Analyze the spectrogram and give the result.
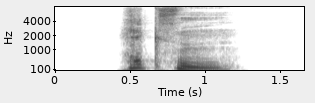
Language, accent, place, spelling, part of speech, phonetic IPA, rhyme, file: German, Germany, Berlin, Haecksen, noun, [ˈhɛksn̩], -ɛksn̩, De-Haecksen.ogg
- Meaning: plural of Haeckse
